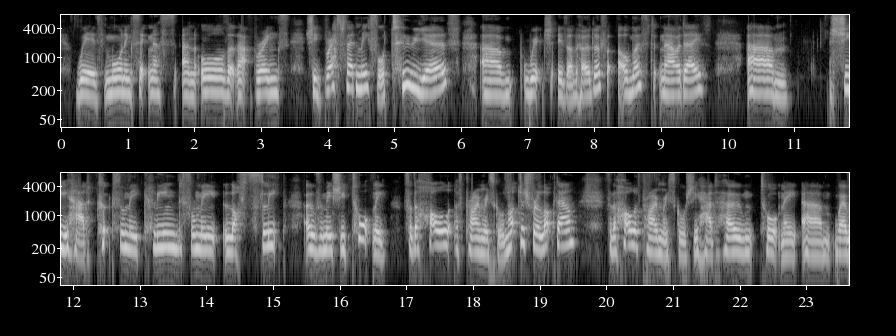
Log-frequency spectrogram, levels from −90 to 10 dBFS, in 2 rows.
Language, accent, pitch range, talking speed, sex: English, British, 160-210 Hz, 155 wpm, female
